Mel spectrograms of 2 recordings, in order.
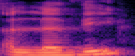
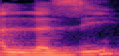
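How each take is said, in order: First: The middle consonant is a soft th sound. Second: The middle consonant is a z sound. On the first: The speaker calls it right. "it's dhal" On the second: The speaker calls it wrong. "it's not allazi, ... So it's not a z"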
